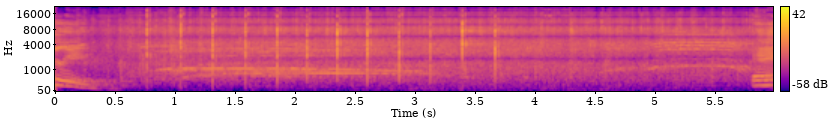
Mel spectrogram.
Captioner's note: audience cheering and applauding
